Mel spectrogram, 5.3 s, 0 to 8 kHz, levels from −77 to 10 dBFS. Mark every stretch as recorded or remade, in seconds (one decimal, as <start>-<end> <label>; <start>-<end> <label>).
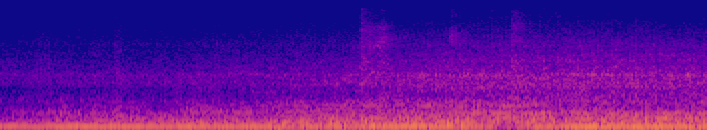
0.0-0.6 remade; 0.6-2.9 recorded; 2.9-3.3 remade; 3.3-4.2 recorded; 4.2-5.3 remade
